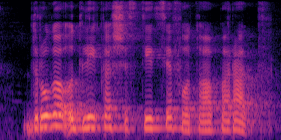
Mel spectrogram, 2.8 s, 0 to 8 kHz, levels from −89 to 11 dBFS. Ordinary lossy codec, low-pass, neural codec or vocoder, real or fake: none; none; none; real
